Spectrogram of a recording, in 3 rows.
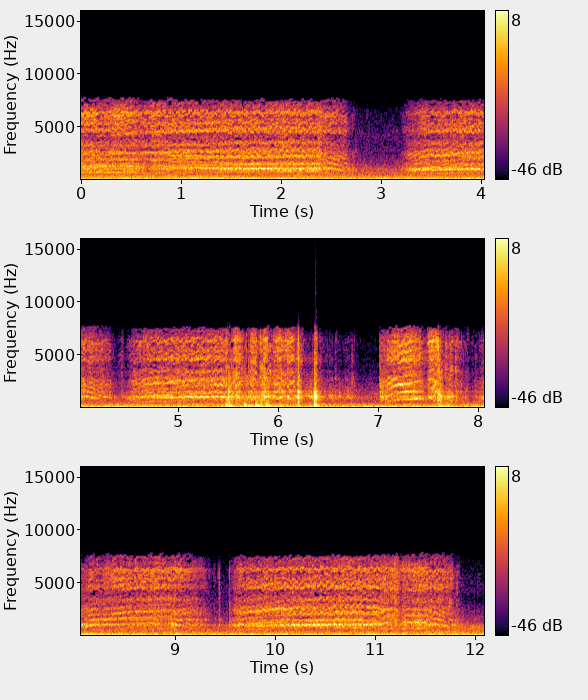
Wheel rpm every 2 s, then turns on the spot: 160, 90, 110, 90, 90, 130.
none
